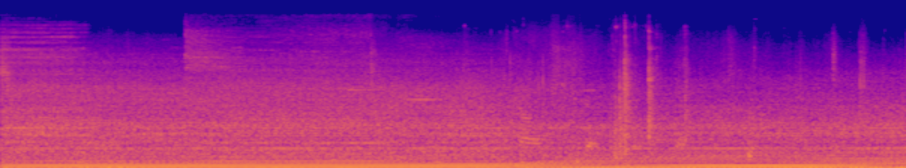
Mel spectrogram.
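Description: A vehicle engine drones loudly and steadily throughout, a deep continuous rumble heard from the back of the vehicle beside the engine, with a few brief rattles and clicks near the end.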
